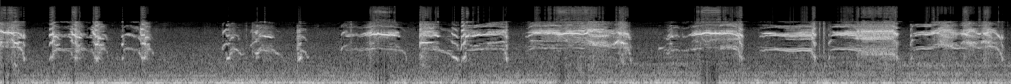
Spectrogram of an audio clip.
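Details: A solitary Peregrine falcon chick calls for food in Madrid, 22 May 2016, while the female eats a swift at a window. Clipped, stuttering notes open, then longer grating screams follow in ragged sequence.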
